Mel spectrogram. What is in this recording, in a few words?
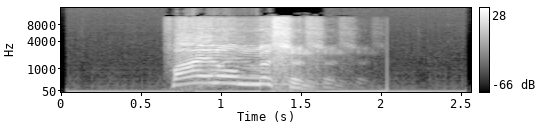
narrator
